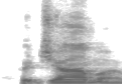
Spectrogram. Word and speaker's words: Pachama: This is a huge area, and I think in both your companies with this Bluestone, Pachama. Am I correct? Am I pronouncing that correct, Cindy? Pachama. Okay, And it's Pachama.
